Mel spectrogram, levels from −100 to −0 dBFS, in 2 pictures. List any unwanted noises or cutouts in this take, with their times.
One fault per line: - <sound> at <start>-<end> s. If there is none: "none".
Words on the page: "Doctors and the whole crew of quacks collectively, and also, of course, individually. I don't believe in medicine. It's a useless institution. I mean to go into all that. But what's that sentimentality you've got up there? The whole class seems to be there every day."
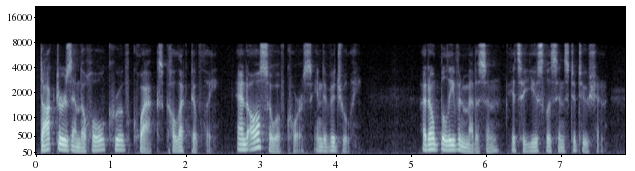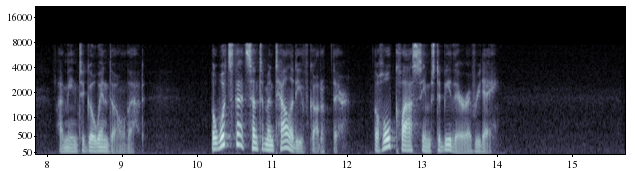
none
